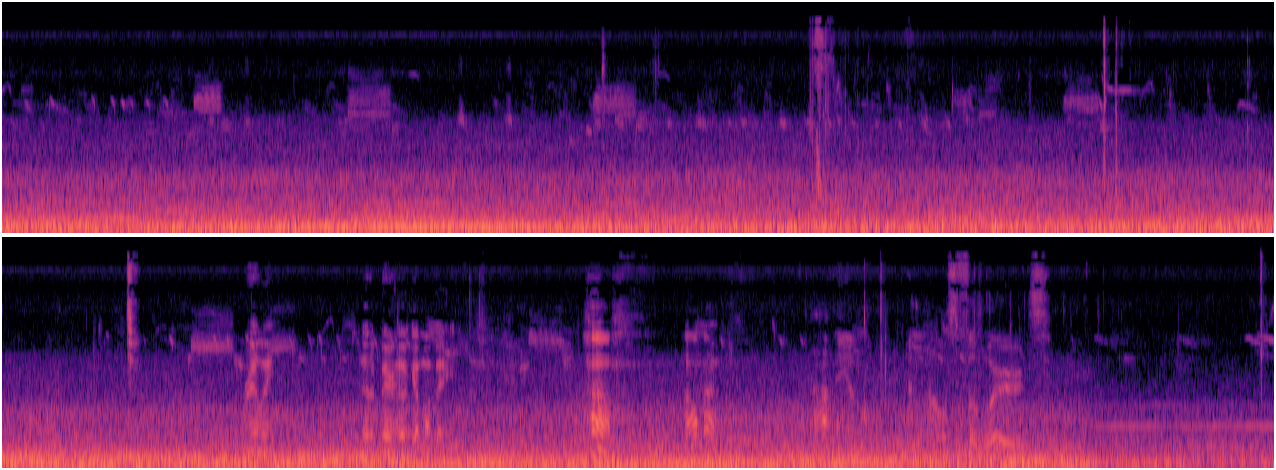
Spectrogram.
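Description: A steady low mechanical rumble with a droning hum, strongest in the first few seconds. Faint higher chirps come in during the second half. The rumble drops away abruptly just before the end.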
